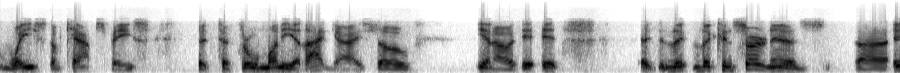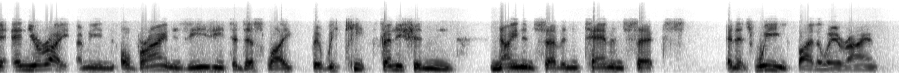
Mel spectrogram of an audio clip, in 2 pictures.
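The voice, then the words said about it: Slight Scottish accent. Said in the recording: “I'm detecting a little accent, almost like Scottish or Irish ... It's very clearly Scottish.”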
